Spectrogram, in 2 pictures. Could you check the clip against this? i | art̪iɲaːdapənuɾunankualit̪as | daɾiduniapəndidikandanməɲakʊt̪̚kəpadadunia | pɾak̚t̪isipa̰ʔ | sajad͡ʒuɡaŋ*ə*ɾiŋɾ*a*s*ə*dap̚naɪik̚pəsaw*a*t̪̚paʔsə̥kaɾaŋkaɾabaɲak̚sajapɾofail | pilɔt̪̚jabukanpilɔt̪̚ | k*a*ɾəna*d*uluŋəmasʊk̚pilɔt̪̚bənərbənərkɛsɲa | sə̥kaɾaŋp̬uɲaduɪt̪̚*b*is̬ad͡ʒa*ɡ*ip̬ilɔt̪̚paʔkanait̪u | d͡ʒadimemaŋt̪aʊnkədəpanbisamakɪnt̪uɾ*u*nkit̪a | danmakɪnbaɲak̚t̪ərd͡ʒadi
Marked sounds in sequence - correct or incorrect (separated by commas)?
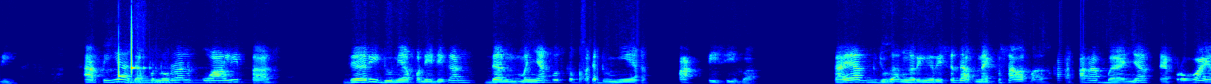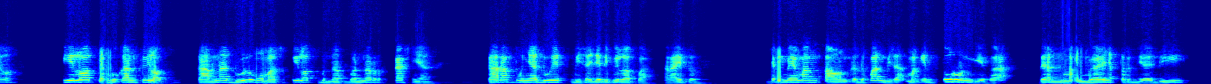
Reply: correct, incorrect, correct, correct, correct, correct, correct, incorrect, incorrect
